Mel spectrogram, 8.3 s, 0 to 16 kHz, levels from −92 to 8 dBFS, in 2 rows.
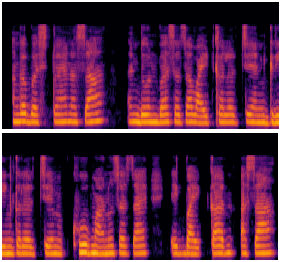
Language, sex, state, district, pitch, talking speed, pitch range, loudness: Konkani, female, Goa, North and South Goa, 215 Hz, 135 wpm, 205-220 Hz, -18 LUFS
